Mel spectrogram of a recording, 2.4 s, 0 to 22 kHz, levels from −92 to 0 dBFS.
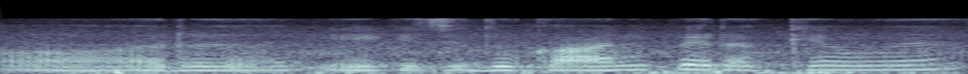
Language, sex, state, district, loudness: Hindi, female, Uttar Pradesh, Gorakhpur, -19 LUFS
